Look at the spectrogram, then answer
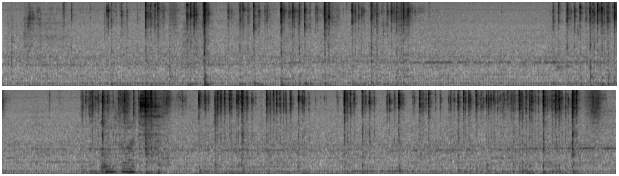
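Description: Fingers type on a computer keyboard during a programming session, producing soft, continuous key clicks in uneven bursts with brief pauses, all fairly quiet and close.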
